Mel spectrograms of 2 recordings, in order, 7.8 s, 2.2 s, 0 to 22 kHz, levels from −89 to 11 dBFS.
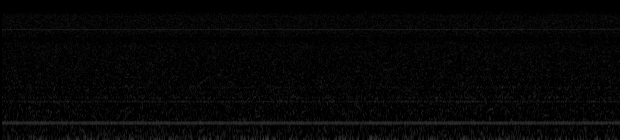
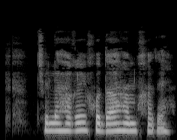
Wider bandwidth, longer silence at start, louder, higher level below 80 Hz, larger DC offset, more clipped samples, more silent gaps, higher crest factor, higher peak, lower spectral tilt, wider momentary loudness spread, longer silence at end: first, 16.5 kHz vs 9.4 kHz; second, 0 s vs 0.5 s; second, -63 LUFS vs -24 LUFS; second, -84 dBFS vs -68 dBFS; neither; neither; neither; about the same, 12 dB vs 16 dB; second, -52 dBFS vs -8 dBFS; second, -0.5 dB/octave vs -7.5 dB/octave; second, 0 LU vs 8 LU; about the same, 0 s vs 0.1 s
